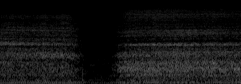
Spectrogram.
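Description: Faint breathing of a woman holding downward-facing dog, a soft, even rush of air broken by a short silent gap a little under a second in.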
